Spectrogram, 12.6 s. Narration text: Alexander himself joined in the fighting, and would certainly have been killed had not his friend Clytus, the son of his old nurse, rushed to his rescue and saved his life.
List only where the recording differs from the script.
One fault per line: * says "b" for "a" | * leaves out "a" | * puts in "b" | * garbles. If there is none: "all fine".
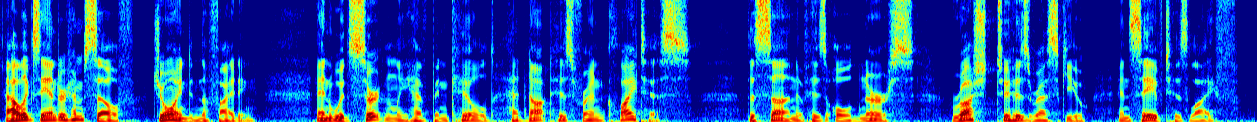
all fine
